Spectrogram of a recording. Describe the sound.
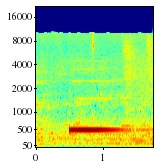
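An electronic signal tone calls parliament members to a vote, a single steady mid-pitched beep lasting under a second, clear and loud over a quiet background.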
